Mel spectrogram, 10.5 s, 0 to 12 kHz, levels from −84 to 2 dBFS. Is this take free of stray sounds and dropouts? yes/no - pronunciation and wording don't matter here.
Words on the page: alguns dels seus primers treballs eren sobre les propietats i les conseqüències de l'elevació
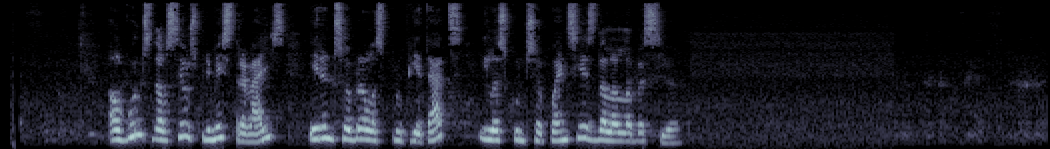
yes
